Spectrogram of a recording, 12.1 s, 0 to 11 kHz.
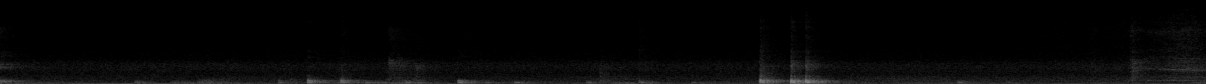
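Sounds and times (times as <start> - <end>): marker tip tapping whiteboard: 2.8 - 7.0.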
